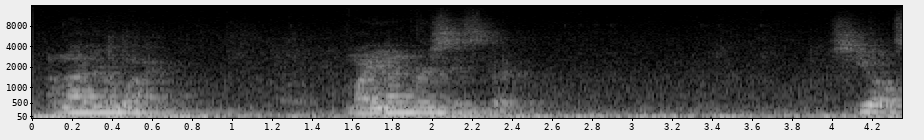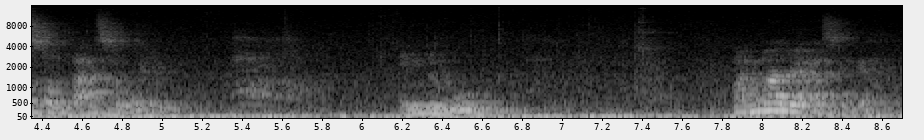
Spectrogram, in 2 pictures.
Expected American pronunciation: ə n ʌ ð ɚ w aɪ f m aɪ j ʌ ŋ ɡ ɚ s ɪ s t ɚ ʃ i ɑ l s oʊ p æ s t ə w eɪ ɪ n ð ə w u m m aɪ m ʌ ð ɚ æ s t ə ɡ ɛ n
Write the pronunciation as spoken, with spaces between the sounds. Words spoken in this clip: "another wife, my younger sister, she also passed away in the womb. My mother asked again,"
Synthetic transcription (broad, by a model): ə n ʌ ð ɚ w aɪ f m aɪ j ʌ ŋ ɡ ɚ s ɪ s t ɚ ʃ i ɑ l s oʊ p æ s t ə w eɪ ɪ n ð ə w u m m aɪ m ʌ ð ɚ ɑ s ə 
